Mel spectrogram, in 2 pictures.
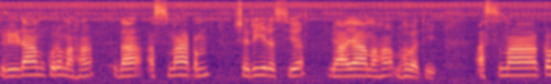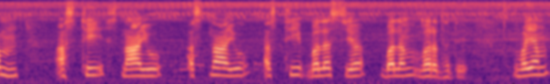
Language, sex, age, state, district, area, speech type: Sanskrit, male, 18-30, Maharashtra, Beed, urban, spontaneous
